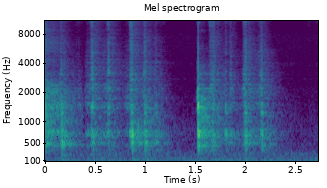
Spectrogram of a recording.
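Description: Fresh cilantro coarsely chopped into large pieces on a cutting board: about half a dozen crisp, separate knife taps in an uneven rhythm, close and fairly quiet, with no talking.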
